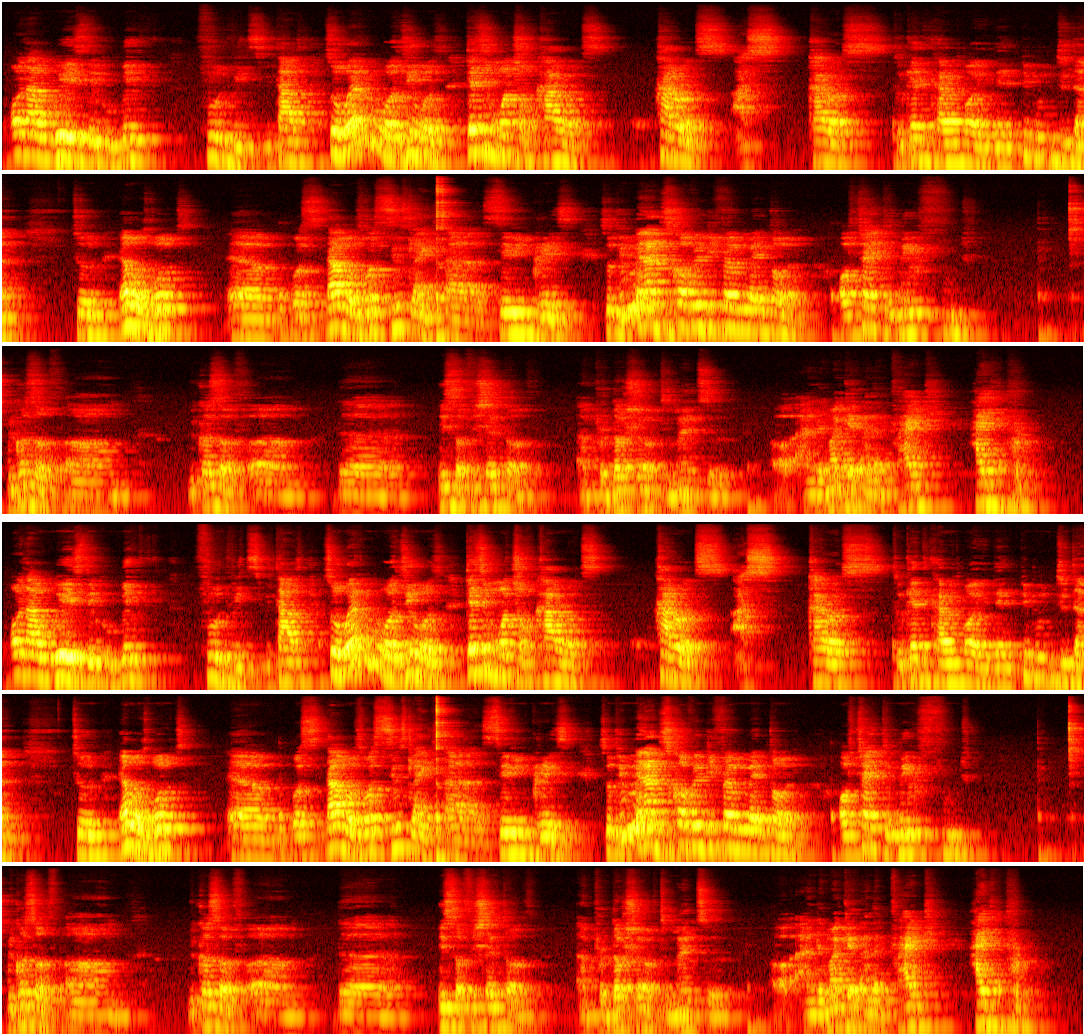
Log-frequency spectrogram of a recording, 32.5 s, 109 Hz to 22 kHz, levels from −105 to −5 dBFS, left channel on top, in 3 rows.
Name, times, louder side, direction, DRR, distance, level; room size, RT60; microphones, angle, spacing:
voice 1, 0.1-1.5 2.0-6.0 6.5-7.7 8.1-10.9 11.5-12.7 13.1-16.5 16.8-18.8 19.2-20.5 21.5-22.8 23.5-24.6 25.0-25.6 26.0-27.0 27.4-28.9 29.3-31.0 31.3-31.8, right 2 dB, 50° right, 1.4 m, -31 dB
12.0 x 6.6 x 2.4 m
head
